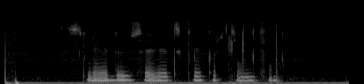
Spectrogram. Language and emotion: Russian, neutral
